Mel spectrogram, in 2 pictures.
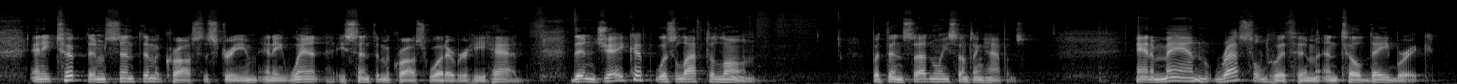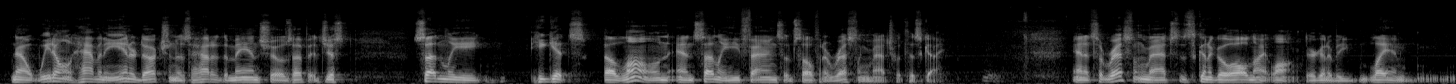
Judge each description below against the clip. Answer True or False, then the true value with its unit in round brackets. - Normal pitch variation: True (3.5 semitones)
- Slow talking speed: False (175 wpm)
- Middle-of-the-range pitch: False (115 Hz)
